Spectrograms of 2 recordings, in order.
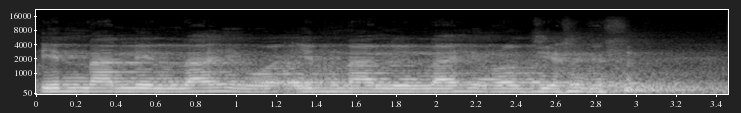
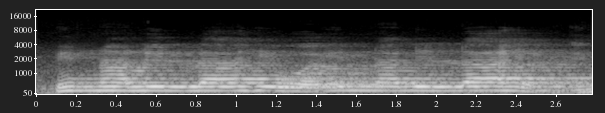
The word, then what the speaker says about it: Inna lillahi wa inna ilaihi raji'un: Inna lillahi wa inna ilaihi raji'un. Ya kadang gitu ya. Kadang kan sering di inna lillahi wa inna lillahi. Ini salah ini.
